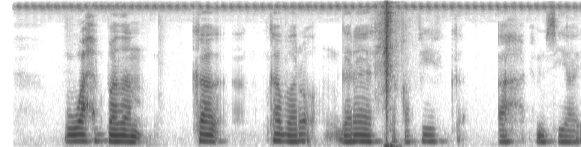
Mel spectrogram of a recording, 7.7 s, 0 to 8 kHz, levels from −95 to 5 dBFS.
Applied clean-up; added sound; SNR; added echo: none; Glass; 0 dB; none.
